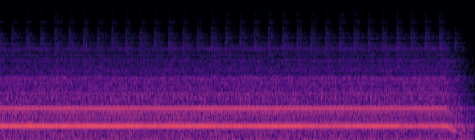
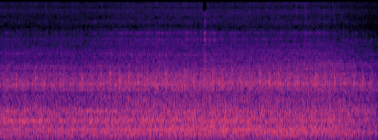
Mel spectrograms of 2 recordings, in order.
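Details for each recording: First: Large lathe apron test run after replacing broken gear selector fork that stopped reverse carriage feed, refilled with oil: even steady whirr, lever clunks, smooth re-engaged run; feed gearing runs cleanly. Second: Large workshop lathe, headstock extremely noisy since purchase, signs of a crash, some bearings already replaced: steady hum with a persistent higher whirring tone and uneven rattle.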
